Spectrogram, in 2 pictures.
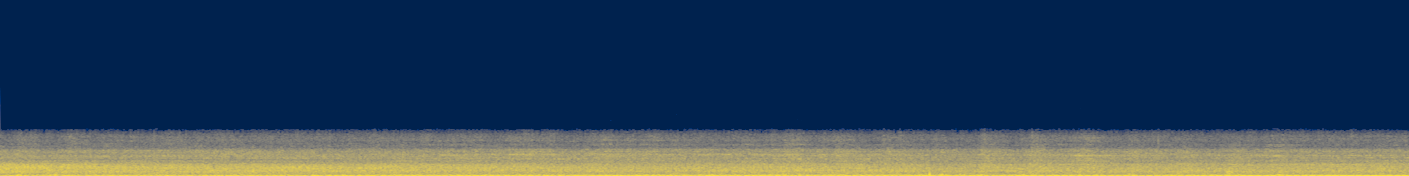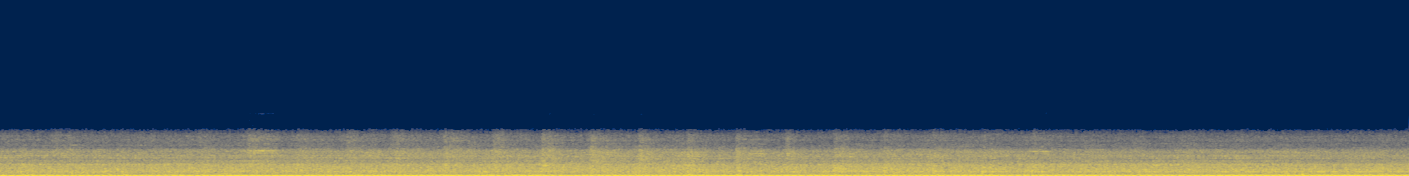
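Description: Loaded grain train's covered hopper cars rolling past on an upgrade: a steady rumble of steel wheels on rail with a constant low hum underneath, growing a little louder over the second half.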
